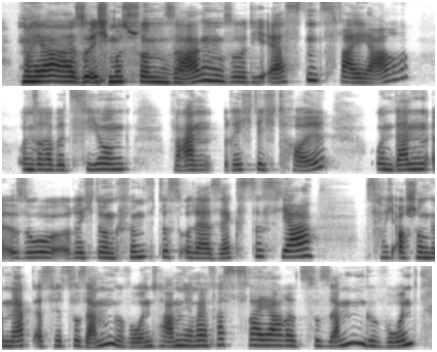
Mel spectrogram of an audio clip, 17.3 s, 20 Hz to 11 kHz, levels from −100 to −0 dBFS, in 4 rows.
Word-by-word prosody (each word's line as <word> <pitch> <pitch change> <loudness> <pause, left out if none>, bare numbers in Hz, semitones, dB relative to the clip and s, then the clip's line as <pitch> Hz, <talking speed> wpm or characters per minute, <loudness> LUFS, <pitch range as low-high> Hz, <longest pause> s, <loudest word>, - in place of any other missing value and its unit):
Na 205 +1 +6
ja, 210 0 +8
also, 200 0 +6
ich 200 +4 +7
muss 200 +1 +5
schon 190 -3 +4
sagen, 205 +8 +4
so 190 0 -3
die 185 +1 -5
ersten 215 +8 0
2 195 -6 +1
Jahre 170 - -1 0.4
unserer 205 -1 -2
Beziehung 215 +3 -4 0.4
waren 190 +1 0
richtig 205 +1 -7
toll 195 - -4 0.5
und 210 -2 -3
dann, 210 +3 +1
äh, - - -6
so 205 +1 -1
Richtung 200 0 -4
5. 230 +1 -6
oder 195 -3 -2
6. 200 +7 -7
Jahr 245 +3 +4 0.5
das - - -13
habe 210 -1 -10
ich - - -7
auch 210 -1 +1
schon 210 -2 -1
gemerkt, 195 +2 -2
als 200 0 -7
wir 195 -2 -7
zusammengewohnt 190 - -3
haben. 185 +3 -1
Wir 200 - -2
haben 200 - -2
ja 205 - 0
fast 230 +2 -8
2 215 0 0
Jahre 205 -2 0
zusammengewohnt. 200 - -4
205 Hz, 150 wpm, -21 LUFS, 190-215 Hz, 0.5 s, ja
